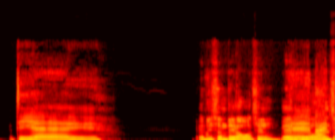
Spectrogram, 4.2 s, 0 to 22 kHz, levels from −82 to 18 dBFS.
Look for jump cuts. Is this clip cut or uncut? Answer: uncut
